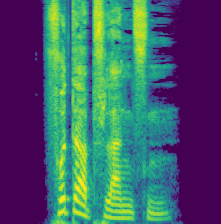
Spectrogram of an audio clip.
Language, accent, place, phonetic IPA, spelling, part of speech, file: German, Germany, Berlin, [ˈfʊtɐˌp͡flant͡sn̩], Futterpflanzen, noun, De-Futterpflanzen.ogg
- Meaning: plural of Futterpflanze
